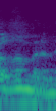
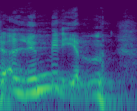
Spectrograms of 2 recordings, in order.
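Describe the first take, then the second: First: It is said in a plain American accent. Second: It is said in a put-on English accent.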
